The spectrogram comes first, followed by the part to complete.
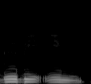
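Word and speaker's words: נביאים: 느비임이라고 읽어요. 느비임.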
